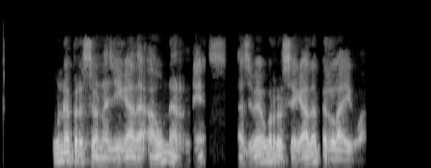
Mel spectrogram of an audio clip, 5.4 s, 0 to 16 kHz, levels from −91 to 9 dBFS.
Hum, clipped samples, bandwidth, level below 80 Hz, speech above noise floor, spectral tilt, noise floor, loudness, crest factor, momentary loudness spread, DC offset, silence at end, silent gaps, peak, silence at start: none; under 0.1%; 8 kHz; -52 dBFS; over 71 dB; -5 dB/octave; under -90 dBFS; -19 LUFS; 18 dB; 12 LU; under 0.1%; 0.85 s; 2.84-2.96 s; -2 dBFS; 0.65 s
